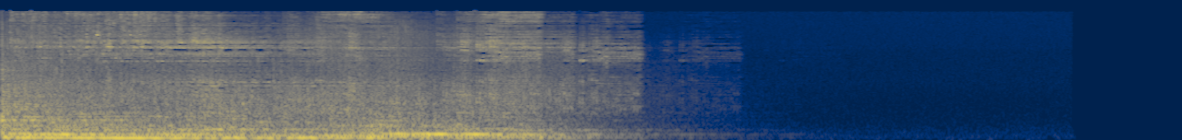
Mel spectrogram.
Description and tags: Sci Fi Hit
Sci-fi sound hit.
sound-design, impact, sci-fi, film, dark, cinematic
